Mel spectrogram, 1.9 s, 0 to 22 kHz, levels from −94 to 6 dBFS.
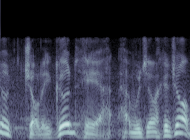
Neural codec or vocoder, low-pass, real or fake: none; 7.2 kHz; real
